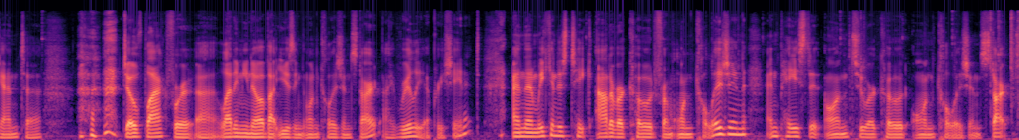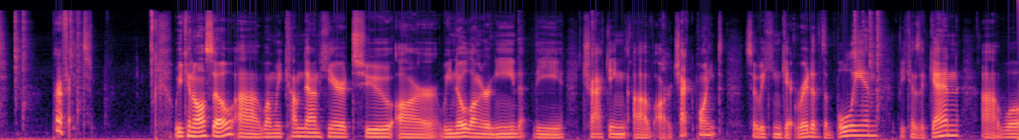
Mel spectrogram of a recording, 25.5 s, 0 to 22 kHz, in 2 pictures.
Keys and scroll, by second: 9.3 ctrl+x, 11.0 ctrl+v, 12.5 BackSpace, 20.4 BackSpace, 21.2 ctrl+z, 23.5 BackSpace.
